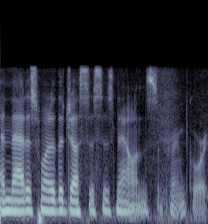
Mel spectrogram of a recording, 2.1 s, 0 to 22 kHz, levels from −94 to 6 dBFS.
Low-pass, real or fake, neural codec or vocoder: 7.2 kHz; real; none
